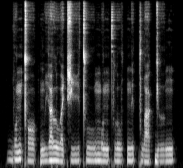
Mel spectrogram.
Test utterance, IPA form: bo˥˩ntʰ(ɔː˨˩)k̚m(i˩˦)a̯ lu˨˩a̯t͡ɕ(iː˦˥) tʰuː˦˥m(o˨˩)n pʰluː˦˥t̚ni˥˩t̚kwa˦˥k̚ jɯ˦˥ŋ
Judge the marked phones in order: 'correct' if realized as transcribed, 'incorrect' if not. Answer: correct, incorrect, correct, incorrect

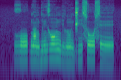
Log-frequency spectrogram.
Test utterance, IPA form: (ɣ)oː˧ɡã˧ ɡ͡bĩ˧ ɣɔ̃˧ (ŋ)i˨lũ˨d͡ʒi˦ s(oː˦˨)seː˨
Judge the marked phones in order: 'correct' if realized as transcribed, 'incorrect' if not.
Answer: correct, correct, incorrect

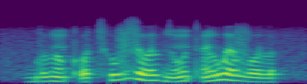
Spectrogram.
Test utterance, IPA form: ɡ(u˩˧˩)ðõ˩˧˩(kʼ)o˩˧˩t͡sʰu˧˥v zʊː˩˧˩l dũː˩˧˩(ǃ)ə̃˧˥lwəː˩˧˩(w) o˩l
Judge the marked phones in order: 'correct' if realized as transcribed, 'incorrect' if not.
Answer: correct, correct, incorrect, incorrect

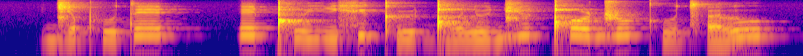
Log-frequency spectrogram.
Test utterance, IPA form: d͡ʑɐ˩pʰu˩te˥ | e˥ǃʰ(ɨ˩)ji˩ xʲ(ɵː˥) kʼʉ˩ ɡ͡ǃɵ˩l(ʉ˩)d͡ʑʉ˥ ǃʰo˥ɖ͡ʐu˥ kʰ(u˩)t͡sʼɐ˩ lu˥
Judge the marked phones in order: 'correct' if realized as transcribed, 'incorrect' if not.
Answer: correct, incorrect, correct, correct

